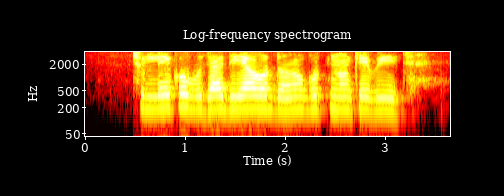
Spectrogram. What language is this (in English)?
Hindi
